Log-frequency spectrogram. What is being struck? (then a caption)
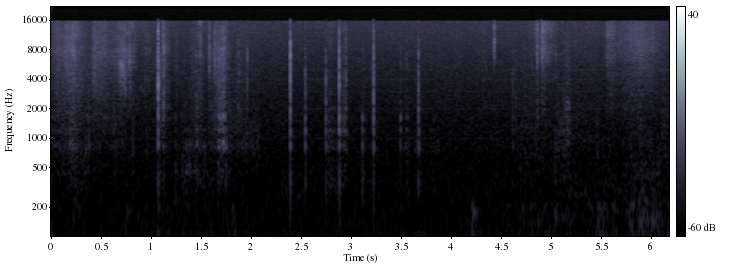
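Paperback book with a glossy paper cover. Long nails tap and scratch the glossy front cover of a solid paperback copy of The Titan's Curse, held upright with the front cover facing forward. About 13 soft, evenly spaced taps come at a steady pace, each short and dry, with faint scratchy rustling and crisp bright clicks between them. The sound is quiet and close.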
